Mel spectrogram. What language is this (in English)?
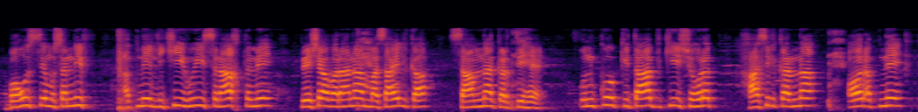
Urdu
